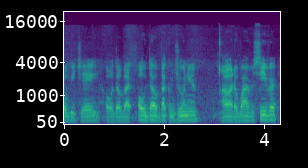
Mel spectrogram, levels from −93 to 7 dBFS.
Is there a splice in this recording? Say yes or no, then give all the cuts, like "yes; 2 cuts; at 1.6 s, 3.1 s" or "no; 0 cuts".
no; 0 cuts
